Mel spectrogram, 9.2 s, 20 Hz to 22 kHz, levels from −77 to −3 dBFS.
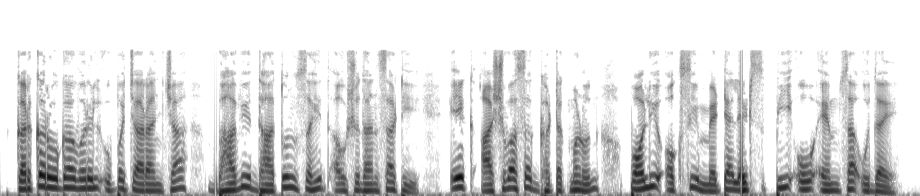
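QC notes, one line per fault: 2.14–2.16 s, packet loss on an ADPCM call: a hard-edged gap of about 20 ms, a single packet's worth, between "कर्करोगावरील उपचारांच्या" and "भावी धातुंसहितऔषधांसाठी एक आश्वासक". The receiver filled the gap with silence, and the decoder's adaptive predictor and step size then no longer matched the sender's. Speech resumes slightly distorted before resynchronising.
7.40–7.48 s, packet loss on an ADPCM call: the same mechanism, again about 20 ms lost. The same abrupt hole is followed by a short disturbance while the state settles. The wideband band-split coding sounds clean, consistent with full-rate 64 kbit/s G.722.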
